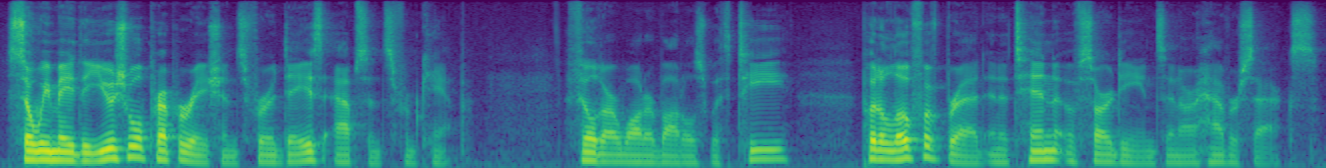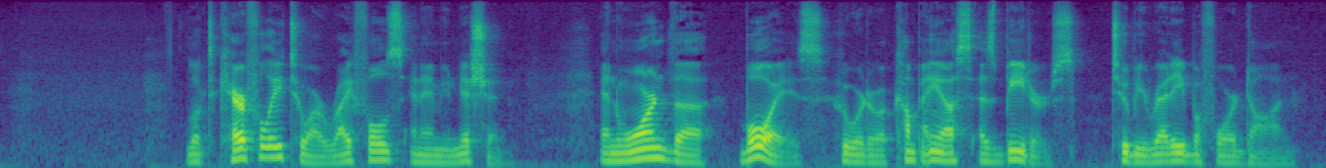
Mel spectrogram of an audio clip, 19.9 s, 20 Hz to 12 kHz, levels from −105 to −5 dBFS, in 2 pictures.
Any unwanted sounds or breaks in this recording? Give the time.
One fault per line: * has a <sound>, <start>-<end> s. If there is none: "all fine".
all fine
